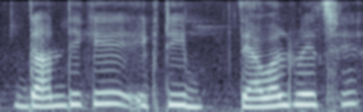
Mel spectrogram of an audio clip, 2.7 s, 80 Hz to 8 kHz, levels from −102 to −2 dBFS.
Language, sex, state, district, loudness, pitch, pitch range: Bengali, female, West Bengal, Alipurduar, -16 LUFS, 270 Hz, 235-280 Hz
